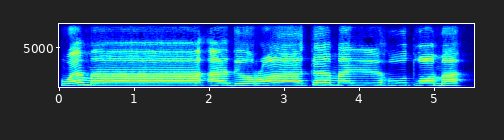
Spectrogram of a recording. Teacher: तो को पुर पढ़ना है, हा को साकिन करना है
